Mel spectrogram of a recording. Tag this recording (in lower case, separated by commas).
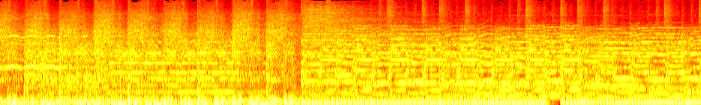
music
